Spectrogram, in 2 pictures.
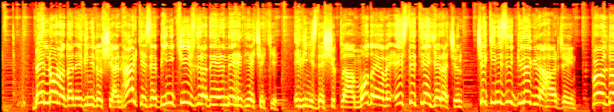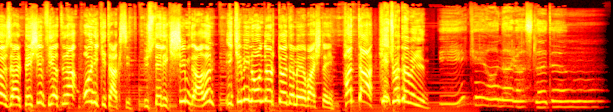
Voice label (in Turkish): Promosyon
